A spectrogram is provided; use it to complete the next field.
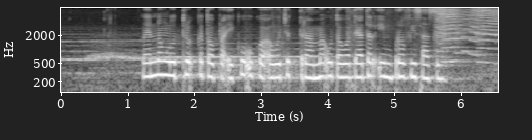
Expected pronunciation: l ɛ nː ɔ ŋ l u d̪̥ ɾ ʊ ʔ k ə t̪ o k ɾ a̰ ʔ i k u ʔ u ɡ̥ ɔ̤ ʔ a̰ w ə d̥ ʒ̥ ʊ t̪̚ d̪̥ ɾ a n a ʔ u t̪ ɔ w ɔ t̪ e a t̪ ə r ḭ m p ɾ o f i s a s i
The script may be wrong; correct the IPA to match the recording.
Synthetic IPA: l ɛ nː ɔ ŋ l u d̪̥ ɾ ʊ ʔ k ə t̪ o p ɾ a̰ ʔ i k u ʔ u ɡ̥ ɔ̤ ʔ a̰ w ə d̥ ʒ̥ ʊ t̪̚ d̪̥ ɾ a m a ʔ u t̪ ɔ w ɔ t̪ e a t̪ ə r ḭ m p ɾ o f i s a s i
